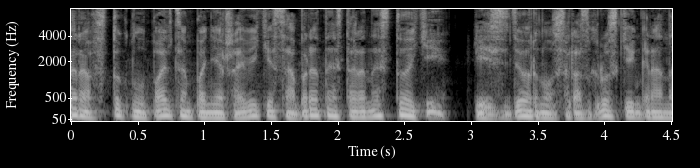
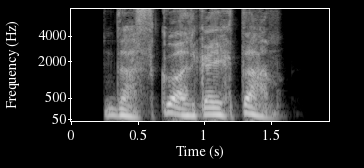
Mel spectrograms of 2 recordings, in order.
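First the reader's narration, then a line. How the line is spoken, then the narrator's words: Roaring. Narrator (Russian): проревел Крас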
